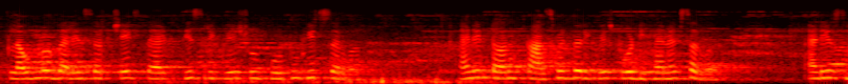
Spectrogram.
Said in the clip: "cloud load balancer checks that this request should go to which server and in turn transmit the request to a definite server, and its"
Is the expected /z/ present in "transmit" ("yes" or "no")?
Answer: no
